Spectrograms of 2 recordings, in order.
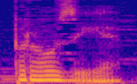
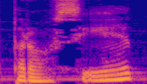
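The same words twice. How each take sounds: First: The middle consonant is a voiced z sound. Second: The middle consonant is a voiceless s sound. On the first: This is how the word is actually pronounced. "ale vyslovujeme prosieb" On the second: This is how the word is written. "Píšeme prosieb"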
